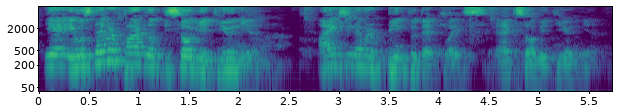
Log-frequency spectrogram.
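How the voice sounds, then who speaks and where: A man from former Yugoslavia with a Yugoslav accent doing a live stand-up set on a small tavern stage, delivering dry, deadpan one-liners into a handheld mic. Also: a little high, a little fast. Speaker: stand-up comedian. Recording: echoey live bar room.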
